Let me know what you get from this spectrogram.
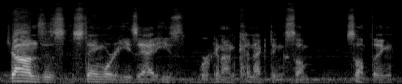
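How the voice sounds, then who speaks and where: A man working as game master, improvising narration for a tabletop roleplaying game in an informal, conversational, halting way. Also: fairly low pitch, sharp tone. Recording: music behind the voice. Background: music.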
